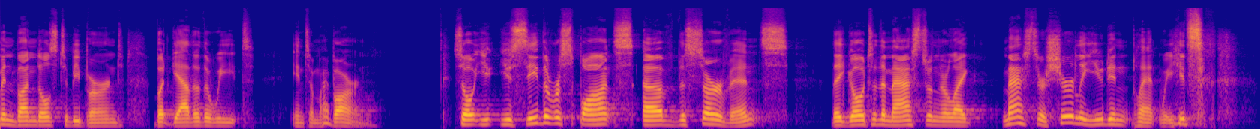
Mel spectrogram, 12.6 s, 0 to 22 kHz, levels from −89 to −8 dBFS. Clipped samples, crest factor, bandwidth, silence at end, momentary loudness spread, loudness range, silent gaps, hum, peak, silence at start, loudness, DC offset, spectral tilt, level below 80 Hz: under 0.1%; 20 dB; 17 kHz; 0.3 s; 13 LU; 5 LU; 1.50-1.54 s, 3.98-4.39 s, 8.26-8.31 s; none; -8 dBFS; 0 s; -27 LUFS; under 0.1%; -3 dB/octave; -78 dBFS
